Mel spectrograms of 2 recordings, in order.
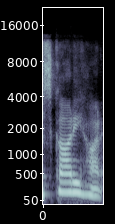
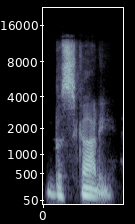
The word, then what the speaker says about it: biscotti: coffee sticks essentially yeah so um well the scotty hot okay biscotti it's it rhymes it goes off the tongue and it's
